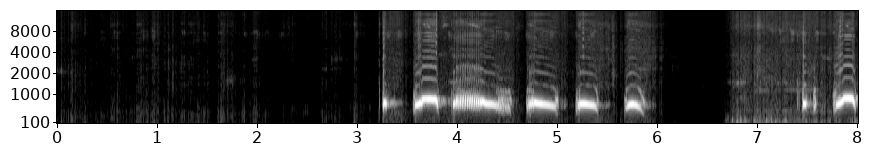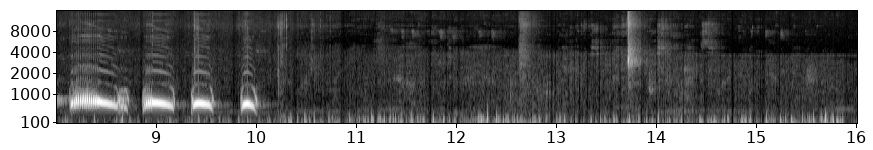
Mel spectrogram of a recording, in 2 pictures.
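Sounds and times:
dove cooing: 3.2s - 6.0s, 7.4s - 10.2s.

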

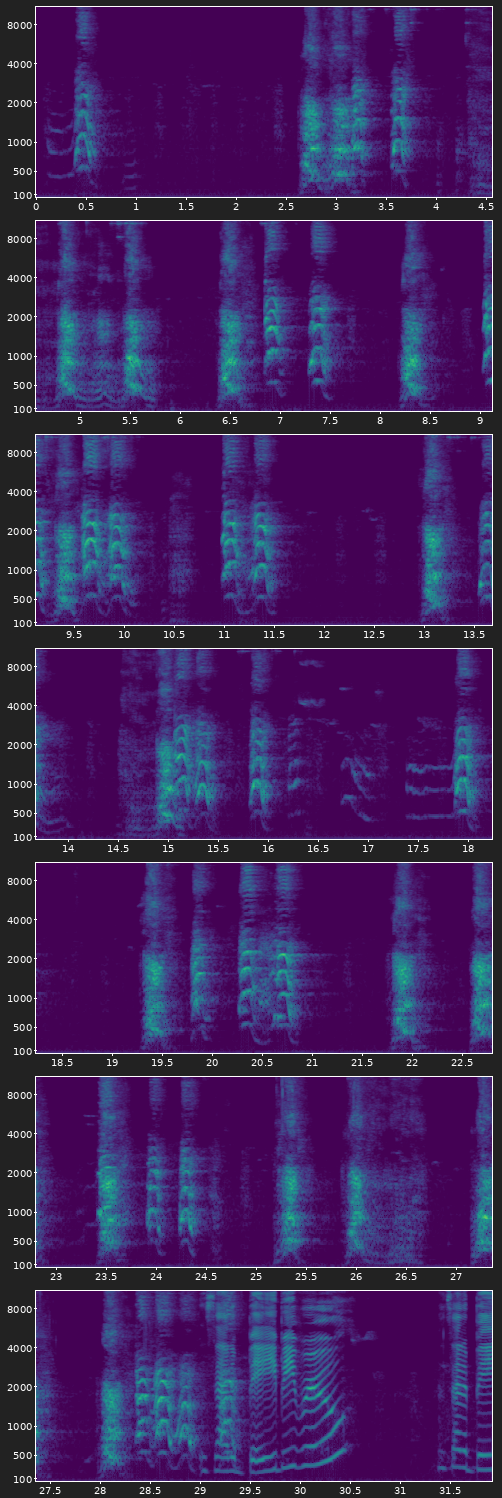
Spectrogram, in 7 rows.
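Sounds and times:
dogs barking: 0.0s - 18.5s, 19.2s - 29.6s.

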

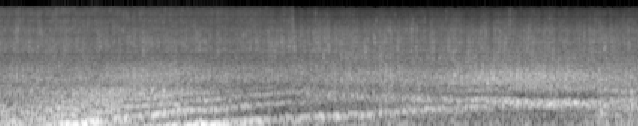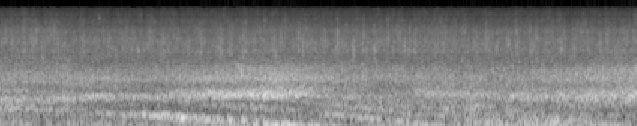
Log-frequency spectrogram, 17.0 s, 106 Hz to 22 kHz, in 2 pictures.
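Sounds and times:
rain-like hiss: 0.0s - 17.0s
synthesized thunder rumble: 14.8s - 17.0s.

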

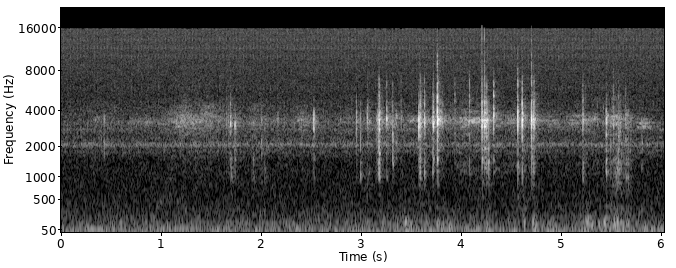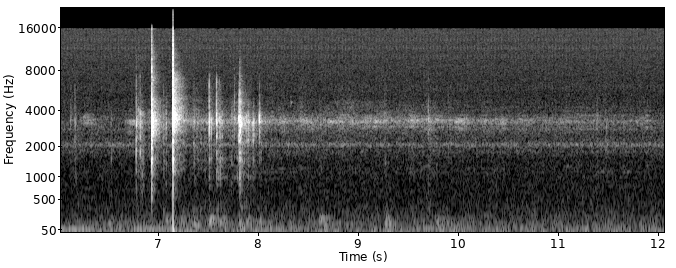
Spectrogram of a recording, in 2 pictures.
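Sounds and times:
fingers clicking on toy car: 1.6s - 5.8s, 6.7s - 8.1s.

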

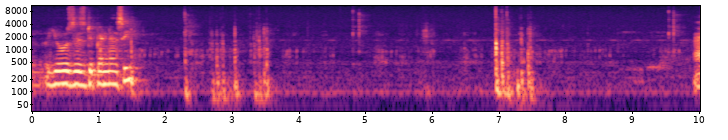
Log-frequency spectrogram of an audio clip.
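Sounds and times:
mouse and keyboard clicks: 4.8s - 5.1s.

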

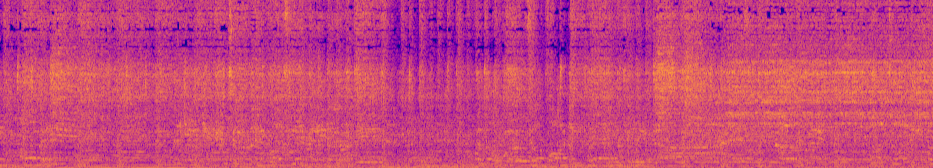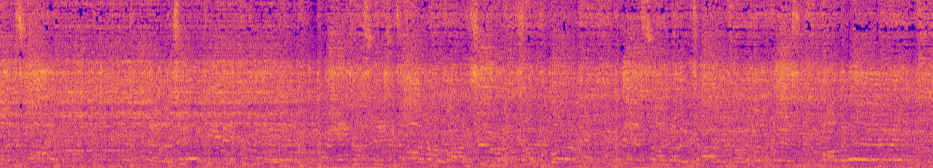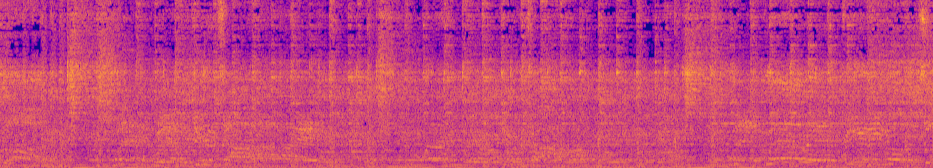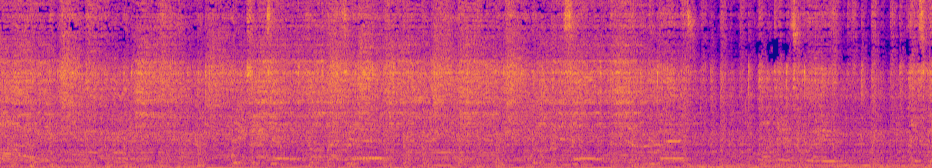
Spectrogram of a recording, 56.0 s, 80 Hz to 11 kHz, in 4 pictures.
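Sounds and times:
punk rock band playing: 0.0s - 55.9s
singer shouting vocals: 16.0s - 33.0s, 38.7s - 42.8s, 45.3s - 48.0s, 49.8s - 52.4s.

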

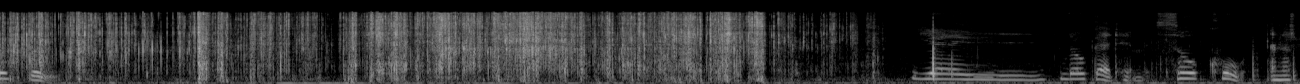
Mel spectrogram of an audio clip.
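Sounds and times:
plastic wrapper crinkling: 0.0s - 9.0s.

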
